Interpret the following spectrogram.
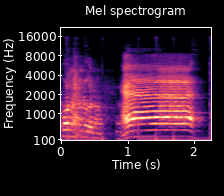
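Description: A man's voice over background music with a steady beat: a short vocal phrase, then a long held note from about a second in.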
